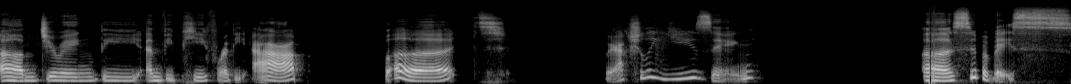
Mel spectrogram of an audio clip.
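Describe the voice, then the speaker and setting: A woman with a Jamaican accent speaks at a very slow pace. She leaves long, frequent pauses. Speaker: software developer advocate and live-coding streamer. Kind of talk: casual live-coding stream. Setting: livestream. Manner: casual, conversational.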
